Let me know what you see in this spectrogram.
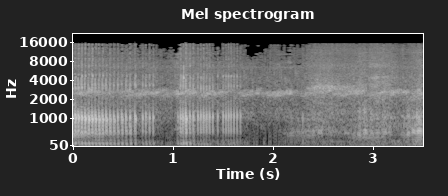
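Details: Animated (3D animation) snoring: rough, fluttering, vibrating breaths repeated in bursts. Snoring.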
